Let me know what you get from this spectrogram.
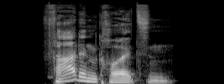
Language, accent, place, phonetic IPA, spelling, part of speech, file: German, Germany, Berlin, [ˈfaːdn̩ˌkʁɔɪ̯t͡sn̩], Fadenkreuzen, noun, De-Fadenkreuzen.ogg
- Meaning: dative plural of Fadenkreuz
